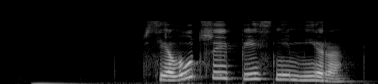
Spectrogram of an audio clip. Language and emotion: Russian, positive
